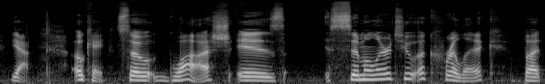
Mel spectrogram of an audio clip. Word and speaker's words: gouache: going, "Mom, it's pronounced gouache." And I go, "Oh, okay." Like rhymes with squash. Yeah. Okay. So gouache is similar to acrylic, but it is water activated.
